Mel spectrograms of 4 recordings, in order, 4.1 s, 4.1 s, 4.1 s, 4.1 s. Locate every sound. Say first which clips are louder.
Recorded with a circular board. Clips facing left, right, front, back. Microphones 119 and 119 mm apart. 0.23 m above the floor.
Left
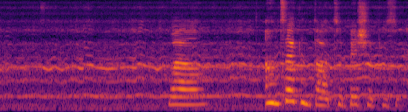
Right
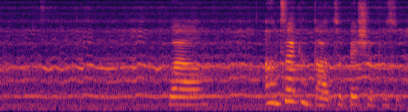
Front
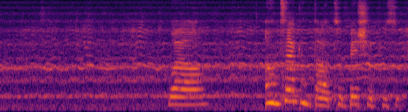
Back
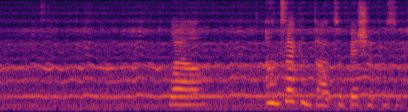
1.7 s a woman speaking: even, even; 15° left, 3 m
